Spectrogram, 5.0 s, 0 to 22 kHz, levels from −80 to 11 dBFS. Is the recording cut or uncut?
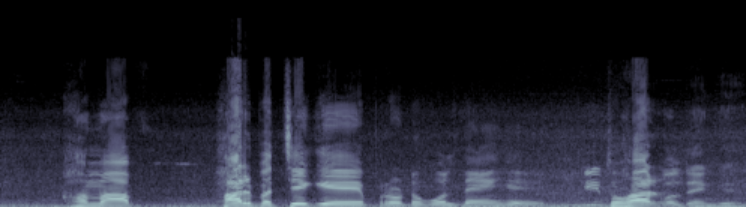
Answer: uncut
